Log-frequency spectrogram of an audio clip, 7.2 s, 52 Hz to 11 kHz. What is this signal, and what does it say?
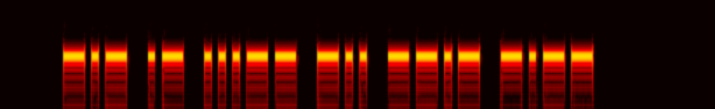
Morse code, heard as a keyed tone, about 17 wpm, 700 Hz. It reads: KA3DQY
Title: USA Call Signs - 6 Characters - Repeated 3x - 17wpm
